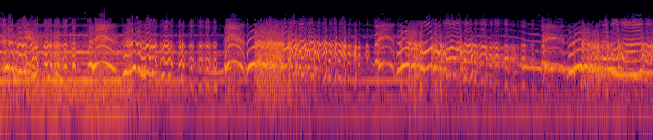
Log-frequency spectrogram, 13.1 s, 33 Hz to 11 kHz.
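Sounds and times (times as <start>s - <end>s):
woman sobbing and wailing: 0.0s - 13.0s.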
